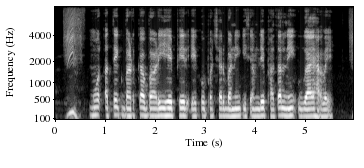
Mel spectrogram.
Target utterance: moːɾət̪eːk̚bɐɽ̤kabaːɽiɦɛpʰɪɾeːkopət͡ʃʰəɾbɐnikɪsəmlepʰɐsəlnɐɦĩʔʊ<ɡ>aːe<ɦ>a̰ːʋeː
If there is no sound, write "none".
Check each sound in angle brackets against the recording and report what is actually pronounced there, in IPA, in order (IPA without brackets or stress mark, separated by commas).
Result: ɡ, ɦ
